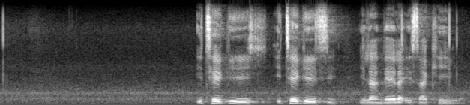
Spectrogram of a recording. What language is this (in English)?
Zulu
